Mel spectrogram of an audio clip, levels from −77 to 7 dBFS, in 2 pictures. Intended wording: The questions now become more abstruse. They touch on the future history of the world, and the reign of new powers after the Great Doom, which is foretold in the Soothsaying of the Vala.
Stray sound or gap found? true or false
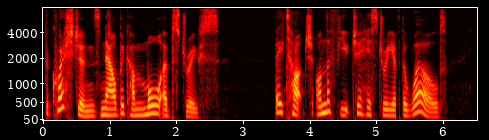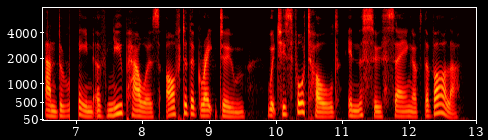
true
